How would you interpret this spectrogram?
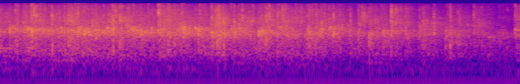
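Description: A crowd claps steadily, a dense wash of many hands that holds fairly loud throughout and tapers slightly toward the end, with no voices standing out.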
